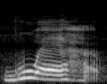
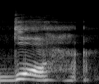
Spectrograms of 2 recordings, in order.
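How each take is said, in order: First: "guerra" mispronounced as goo-EH-ha; U sounded out. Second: "guerra" as GHEH-ha, no u sound; silent U. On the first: Teacher shows how it would sound wrongly, U sounded. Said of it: "Pra ouvir o som do U". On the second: Teacher shows pupils the normal word, silent U. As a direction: say "guerra" with hard g straight into open e. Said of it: "não conseguimos ouvir o som do U". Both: Shown as a demonstration.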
